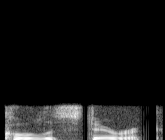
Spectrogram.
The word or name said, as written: cholesteric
